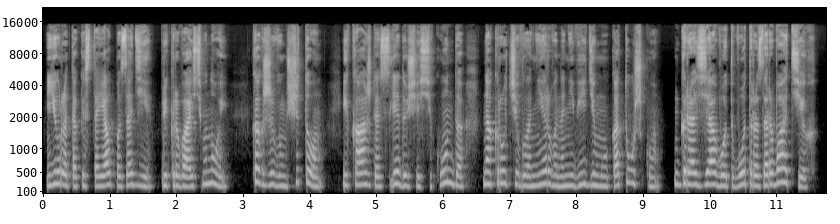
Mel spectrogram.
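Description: A woman's voice: fairly high pitch, fairly even intonation, unhurried, darkish tone. A woman reading a dramatic first-person audiobook story in a tense manner. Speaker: audiobook narrator.

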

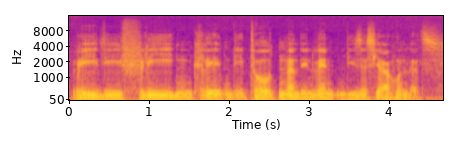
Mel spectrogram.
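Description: A man's voice: low-pitched, creaky, mellow, full character voice. An actor playing Death as a fat, well-fed male figure, smug and cynical, in a 1940s radio drama. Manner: gloating, slow and grim. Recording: dull old radio recording.

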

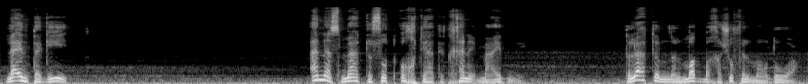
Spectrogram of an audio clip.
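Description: A man with an Egyptian accent reading horror stories aloud, telling them at a steady pace and voicing the people he quotes. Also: lowish voice, rapid-fire, faint music behind. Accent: Egyptian Arabic. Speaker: horror story narrator. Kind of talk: scripted horror story narration.

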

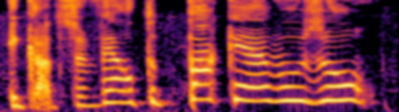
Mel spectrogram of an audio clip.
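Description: A woman voicing a mischievous little puppy boy who shouts gleefully. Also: extremely high pitch, expressive, a little fast, a little hiss or hum, voice pushed up. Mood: cheeky.

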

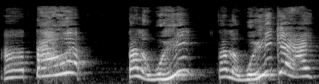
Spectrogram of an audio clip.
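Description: Brief: hungry possessing demon, small-boy voice, shrill and defiant, played by a woman storyteller. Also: sing-song, measured pace, fairly bright tone, full character voice.

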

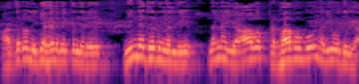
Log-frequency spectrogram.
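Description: Deferential, scheming male god-king, read by a man, polite, a bit high-pitched. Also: fast, mellow, a little hiss or hum, natural voice. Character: humble, secretly scheming male king of gods. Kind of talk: audiobook character voice.

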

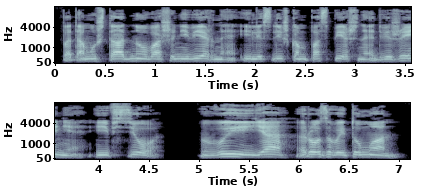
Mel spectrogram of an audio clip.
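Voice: mid-range voice, little pitch movement, moderate pace, a little mellow, natural voice. A reader voicing a stern vampire man who gives firm orders and curses under pressure.

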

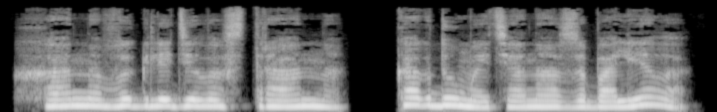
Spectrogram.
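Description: A woman's voice: medium pitch, steady tone, moderate pace, dark tone, no echo, clean studio sound, close to an everyday voice. Brief: a woman reading a shy, hesitant young kitchen girl, storybook. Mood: timid. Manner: timid, hesitant. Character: timid young cook's helper girl.

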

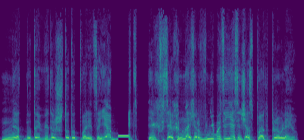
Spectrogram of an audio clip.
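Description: A man voicing a furious, hysterical male hamster-like alien who yells shrilly and swears. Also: expressive, normal speed, lightly acted. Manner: shrill, hysterical, foul-mouthed yelling.

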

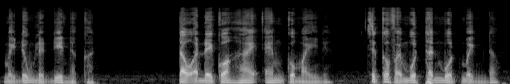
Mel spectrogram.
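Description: A man voicing a grieving older village father, gruff and weary as he scolds his son. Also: deep voice, quick pace, no echo, soft background music.

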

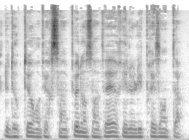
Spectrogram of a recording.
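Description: A man reading a classic novel aloud as an audiobook narrator, with measured, steady storytelling. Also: fairly low pitch, breathy edge. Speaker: audiobook reader.

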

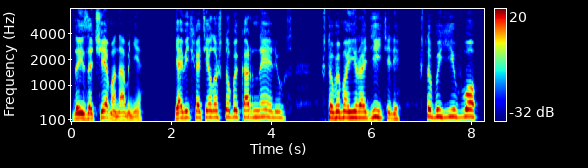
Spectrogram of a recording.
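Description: A woman's voice: low voice, slow, a little mellow, dry recording, pitched above the performer's own voice. A frightened young woman, as a male narrator voices her, speaks in a raised, strained register well above his own. She sounds urgent and near tears throughout. The recording is dry and close, like a storybook reading. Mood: tearful. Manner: urgent, breathless pleading. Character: distraught young woman fleeing Romans.

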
